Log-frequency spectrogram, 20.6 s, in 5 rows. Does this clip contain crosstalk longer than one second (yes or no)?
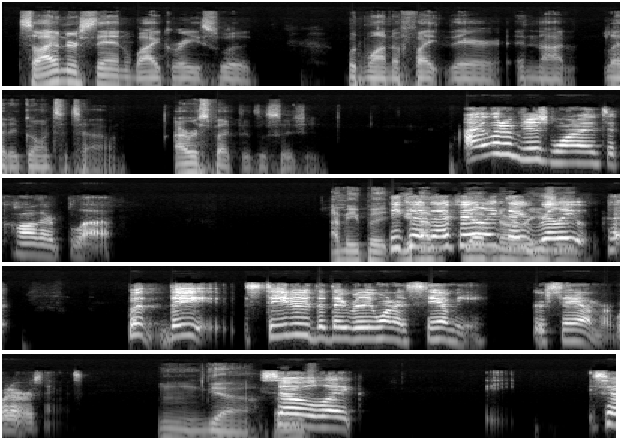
yes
